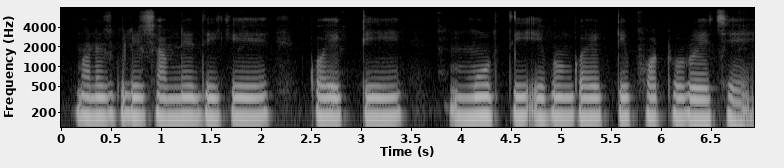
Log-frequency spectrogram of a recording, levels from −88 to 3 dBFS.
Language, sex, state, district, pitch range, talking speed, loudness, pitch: Bengali, female, West Bengal, Kolkata, 170-175 Hz, 85 wpm, -31 LUFS, 170 Hz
